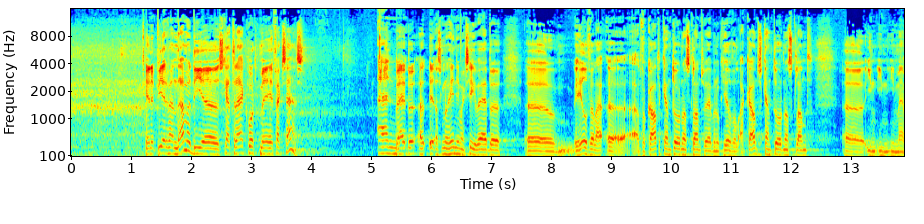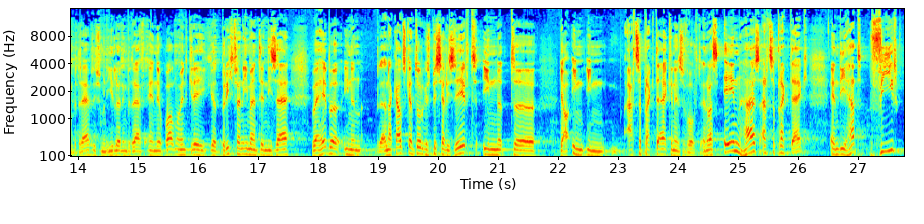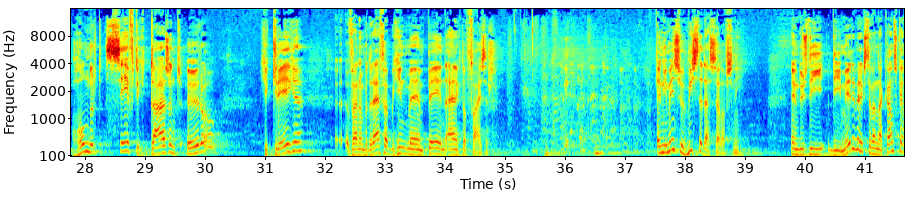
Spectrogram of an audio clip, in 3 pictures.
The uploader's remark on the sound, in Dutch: LIVE op TIMTOM Podcast FESTIVAL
